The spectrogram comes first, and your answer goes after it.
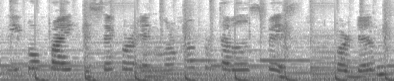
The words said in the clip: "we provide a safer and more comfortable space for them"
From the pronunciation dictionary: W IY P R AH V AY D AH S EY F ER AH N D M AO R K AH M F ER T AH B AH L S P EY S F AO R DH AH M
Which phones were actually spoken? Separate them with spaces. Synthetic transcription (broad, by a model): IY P AH F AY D AH S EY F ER AH N D M AO R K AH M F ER T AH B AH L S P EY S F AO R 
